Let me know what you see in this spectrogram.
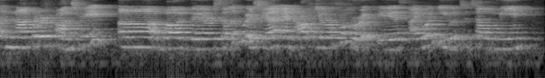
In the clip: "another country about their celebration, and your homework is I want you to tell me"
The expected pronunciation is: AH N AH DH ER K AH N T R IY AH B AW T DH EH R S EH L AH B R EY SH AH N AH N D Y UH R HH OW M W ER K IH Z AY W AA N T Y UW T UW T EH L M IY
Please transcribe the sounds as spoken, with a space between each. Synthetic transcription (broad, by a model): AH N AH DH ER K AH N S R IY AH B AW T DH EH R S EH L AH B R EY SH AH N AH N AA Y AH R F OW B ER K IH Z AY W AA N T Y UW T UW T EH L M IY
